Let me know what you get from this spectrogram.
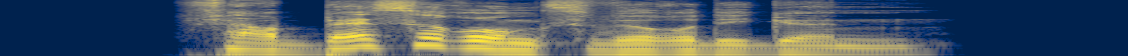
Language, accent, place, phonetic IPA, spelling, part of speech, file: German, Germany, Berlin, [fɛɐ̯ˈbɛsəʁʊŋsˌvʏʁdɪɡn̩], verbesserungswürdigen, adjective, De-verbesserungswürdigen.ogg
- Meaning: inflection of verbesserungswürdig: 1. strong genitive masculine/neuter singular 2. weak/mixed genitive/dative all-gender singular 3. strong/weak/mixed accusative masculine singular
